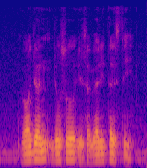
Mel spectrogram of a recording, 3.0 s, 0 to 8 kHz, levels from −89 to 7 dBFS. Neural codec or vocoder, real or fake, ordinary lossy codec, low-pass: none; real; MP3, 48 kbps; 7.2 kHz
